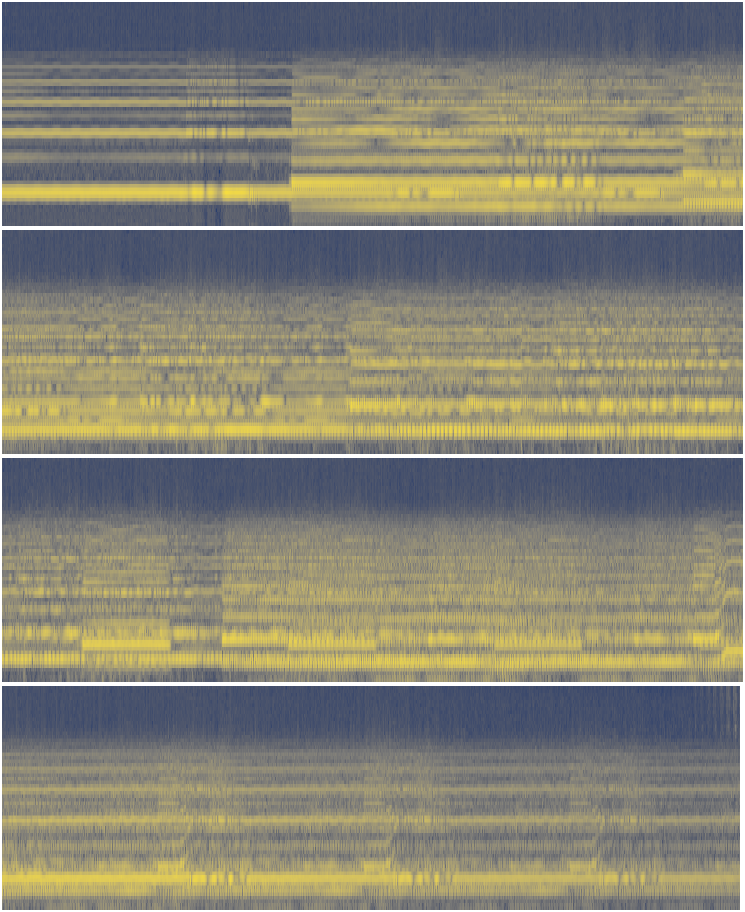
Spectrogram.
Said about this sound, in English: It's kind of cool. You can hear as the echoes are fading out, the delays are fading out, that it's getting crunchy and distorted. And that's because the delay is getting recorded over and over again with the tape deck.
